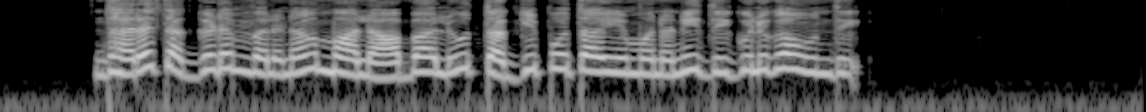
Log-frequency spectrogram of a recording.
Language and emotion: Telugu, fearful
